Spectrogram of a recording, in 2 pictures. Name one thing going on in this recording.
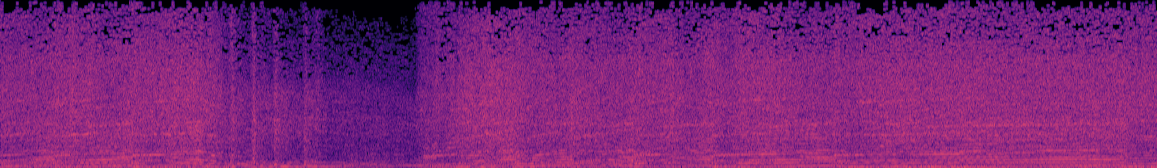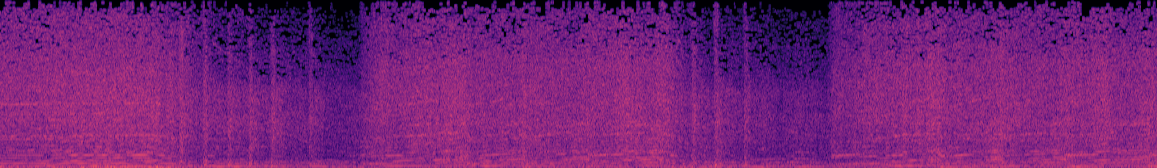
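A racing car engine screams at high revs, rising through the gears and dropping sharply under braking.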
